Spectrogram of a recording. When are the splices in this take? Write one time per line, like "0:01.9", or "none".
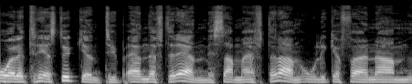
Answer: none

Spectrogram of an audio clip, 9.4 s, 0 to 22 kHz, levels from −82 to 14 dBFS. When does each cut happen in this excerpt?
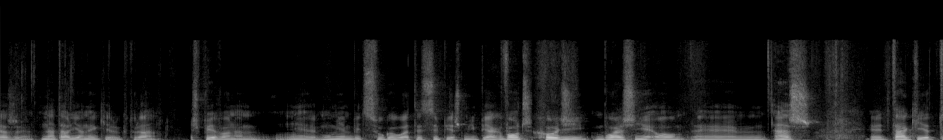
0:05.3

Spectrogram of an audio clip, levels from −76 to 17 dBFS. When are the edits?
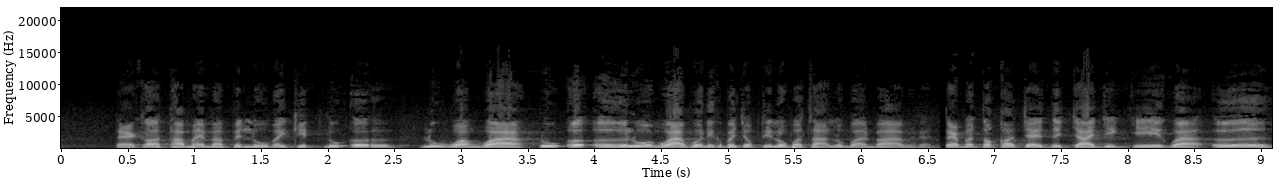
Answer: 0:02.3
0:06.6

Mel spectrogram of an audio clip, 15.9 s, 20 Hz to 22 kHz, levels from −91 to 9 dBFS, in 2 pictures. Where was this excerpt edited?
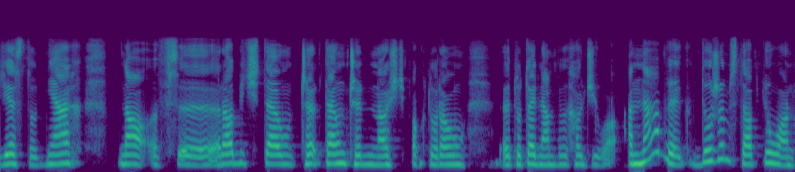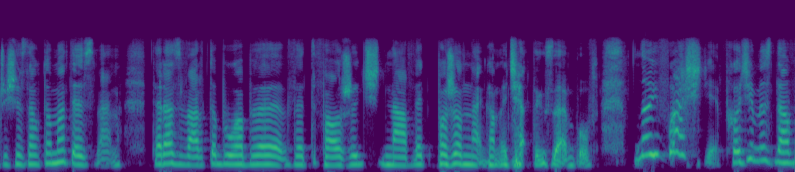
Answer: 0:09.4

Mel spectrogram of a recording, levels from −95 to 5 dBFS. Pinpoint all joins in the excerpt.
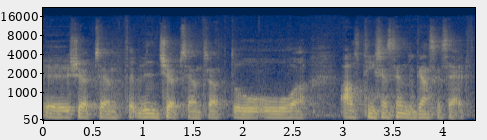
none

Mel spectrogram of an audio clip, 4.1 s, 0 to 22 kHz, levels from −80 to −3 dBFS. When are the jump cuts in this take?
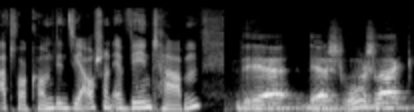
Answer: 0:02.2

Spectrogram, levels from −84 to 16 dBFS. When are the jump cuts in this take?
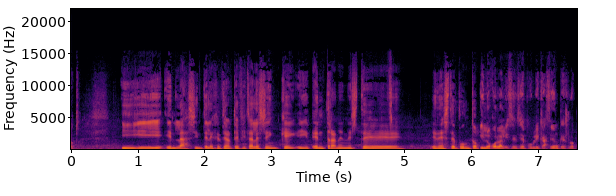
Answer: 0:06.1

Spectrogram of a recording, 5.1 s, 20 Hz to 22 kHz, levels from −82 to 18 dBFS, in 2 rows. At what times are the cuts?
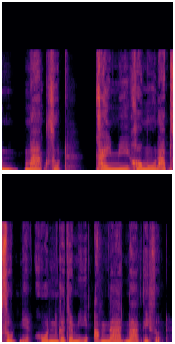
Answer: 0:02.3

